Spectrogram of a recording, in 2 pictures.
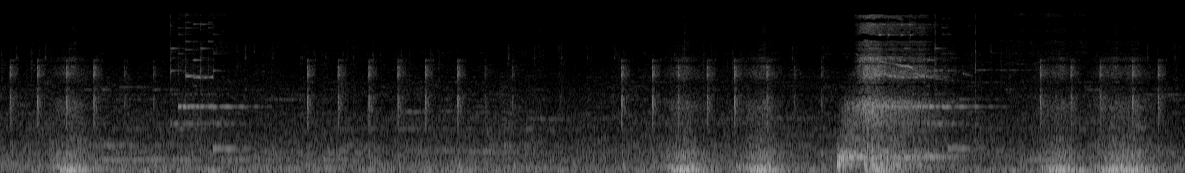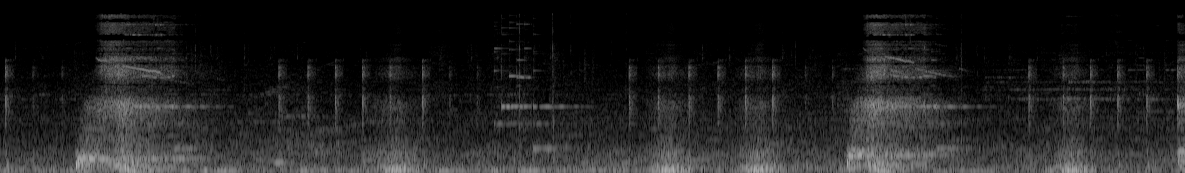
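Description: Empresses vs Emperors video slot machine playing its electronic game music and spin sounds over several spins, with regular ticking as the reels run and several louder bursts of bright chimes.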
